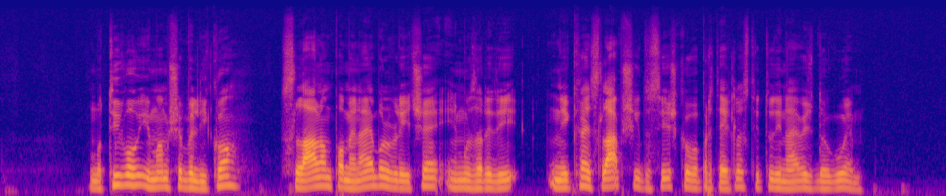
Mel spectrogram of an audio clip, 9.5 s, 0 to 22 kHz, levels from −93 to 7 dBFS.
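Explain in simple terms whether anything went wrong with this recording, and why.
Nothing went wrong here: listening all the way through the speech, there's no problem to point to at any moment.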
